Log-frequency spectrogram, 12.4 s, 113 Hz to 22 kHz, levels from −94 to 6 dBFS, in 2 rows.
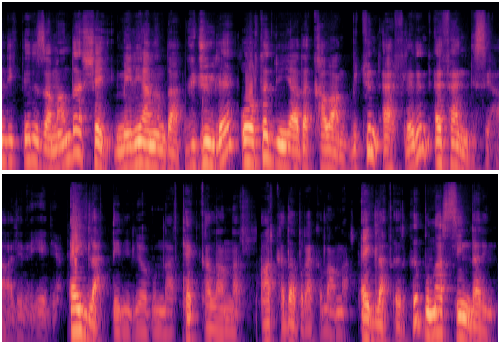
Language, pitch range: Turkish, 105-145 Hz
